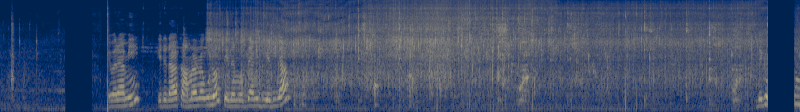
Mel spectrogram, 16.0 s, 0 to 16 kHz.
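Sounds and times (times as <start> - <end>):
fruit sizzling in hot oil: 4.1 - 15.4
spatula scraping a pan: 7.1 - 15.0.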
